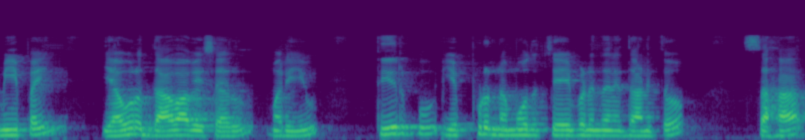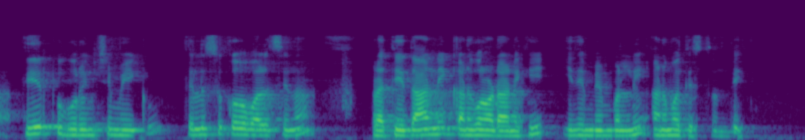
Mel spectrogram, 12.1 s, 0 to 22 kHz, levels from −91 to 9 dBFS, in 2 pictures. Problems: background sounds at intervals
